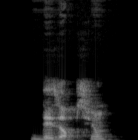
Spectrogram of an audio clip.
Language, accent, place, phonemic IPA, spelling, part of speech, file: French, France, Lyon, /de.zɔʁp.sjɔ̃/, désorption, noun, LL-Q150 (fra)-désorption.wav
- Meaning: desorption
